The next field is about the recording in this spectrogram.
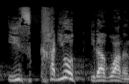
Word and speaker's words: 이스카리옷: 가룟이라는 것은 정확한 헬라어 발음으로 이스카리옷이라고 하는데 이스카리옷이라는 것은 단검이라는 뜻이다.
